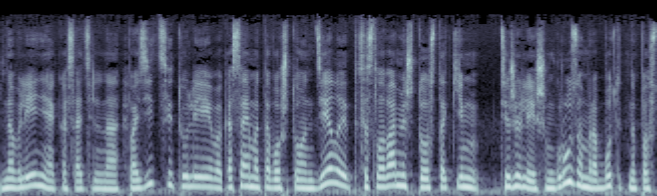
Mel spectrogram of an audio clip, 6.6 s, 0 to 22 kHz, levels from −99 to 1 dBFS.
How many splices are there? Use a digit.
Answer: 1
